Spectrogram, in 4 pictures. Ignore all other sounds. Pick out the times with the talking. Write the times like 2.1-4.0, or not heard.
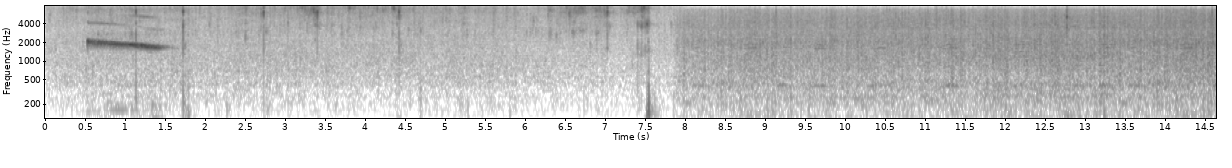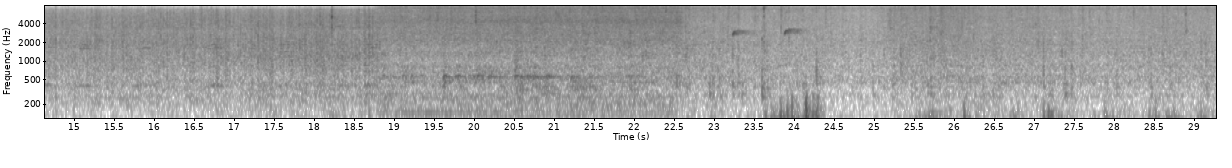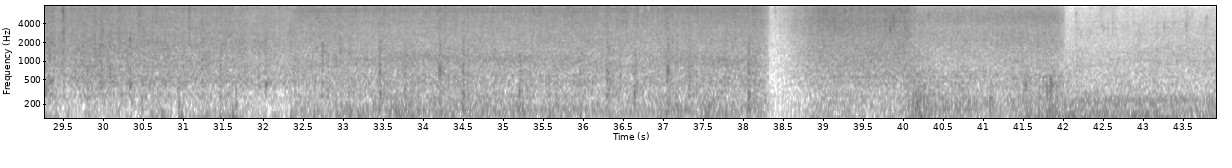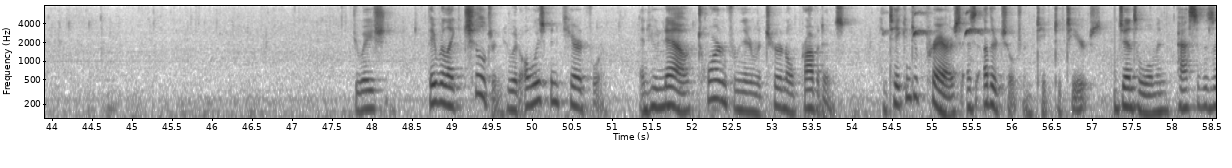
47.8-58.5.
